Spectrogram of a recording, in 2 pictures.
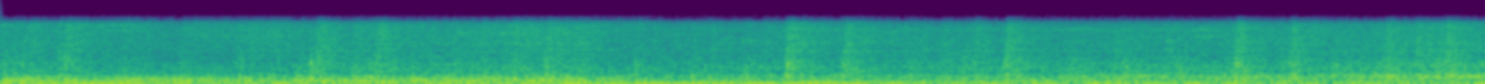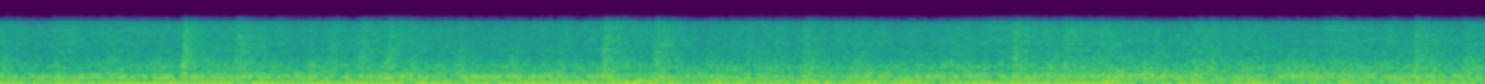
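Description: Interior of a PKP passenger coach running along the track: a steady low rolling rumble from the wheels and bogies, with scattered knocks as the wheels cross rail joints.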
